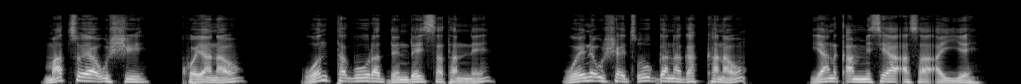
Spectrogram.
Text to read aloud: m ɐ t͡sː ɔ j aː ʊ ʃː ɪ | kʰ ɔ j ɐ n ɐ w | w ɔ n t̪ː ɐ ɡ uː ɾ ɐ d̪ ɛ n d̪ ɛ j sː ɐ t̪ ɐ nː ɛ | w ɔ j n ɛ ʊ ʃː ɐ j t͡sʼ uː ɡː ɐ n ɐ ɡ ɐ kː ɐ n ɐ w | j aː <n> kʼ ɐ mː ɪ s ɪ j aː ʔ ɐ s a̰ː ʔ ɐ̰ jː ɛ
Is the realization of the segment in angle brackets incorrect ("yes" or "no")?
no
